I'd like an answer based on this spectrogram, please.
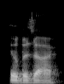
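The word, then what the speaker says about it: Île Bizard: have a podcast but it is on the Isle bizard yes IL bizar yep bizar is an island upon itself and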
